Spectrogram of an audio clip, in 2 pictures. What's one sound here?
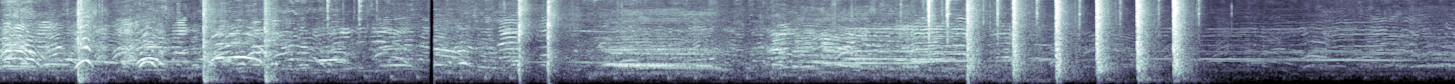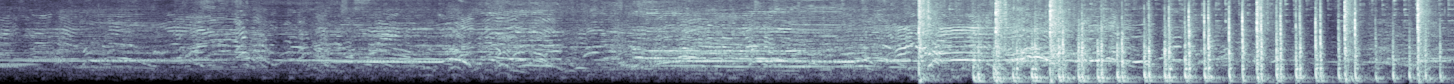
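A crowd of men and women sings and chants loudly outdoors.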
